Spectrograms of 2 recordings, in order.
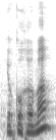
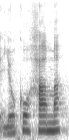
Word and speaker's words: Yokohama: O senhor falou, não falou yoko yokohamã, mas é yokohama. A vogal é não é ã, é a.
